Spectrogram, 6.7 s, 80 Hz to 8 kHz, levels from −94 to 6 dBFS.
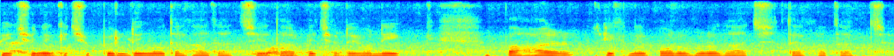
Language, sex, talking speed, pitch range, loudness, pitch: Bengali, female, 135 wpm, 230-245 Hz, -18 LUFS, 240 Hz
